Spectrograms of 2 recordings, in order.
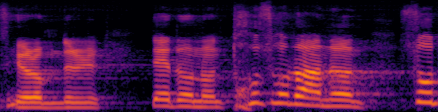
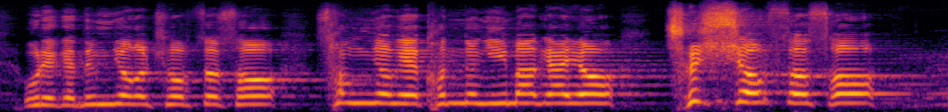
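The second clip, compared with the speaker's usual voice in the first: louder, higher, slowed pleading prayer; fervent cry; 5 semitones higher, 7 dB louder than usual. Shown as a demonstration. Pastor modeling a prayer of crying out, fervent and loud. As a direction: cry out to heaven for power.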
